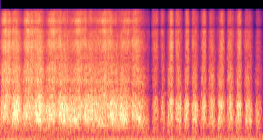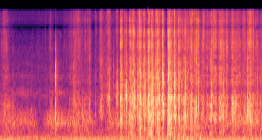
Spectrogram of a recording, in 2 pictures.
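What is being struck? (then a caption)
Polymer foam sponge. Fingertips rub and scratch a palm-sized yellow porous polymer foam Scrub Daddy puppy scrub sponge held in both hands. A steady, dense, bright scratching opens the clip, then gives way to quick rhythmic rasping strokes about twice a second. The strokes fade to a soft lull and return louder near the end.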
